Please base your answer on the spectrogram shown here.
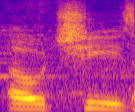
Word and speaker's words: Ortiz: It looks like Ortiz, but they pronounce it O'Cheese, I believe. Thank you for the clarification. The R is silent.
